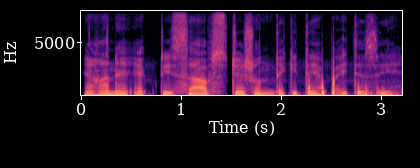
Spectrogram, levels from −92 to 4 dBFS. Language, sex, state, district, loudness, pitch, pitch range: Bengali, male, Assam, Hailakandi, -22 LUFS, 130 Hz, 125-135 Hz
